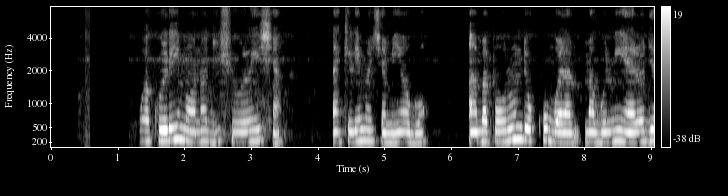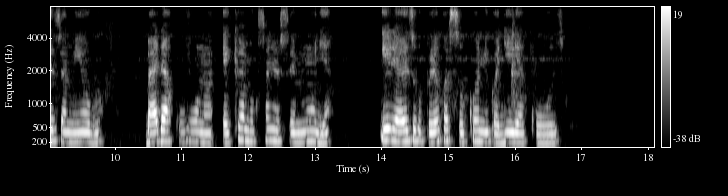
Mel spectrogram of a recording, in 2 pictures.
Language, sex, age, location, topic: Swahili, female, 25-35, Dar es Salaam, agriculture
